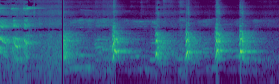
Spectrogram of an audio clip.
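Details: Dog barking, with a baby pitbull and a bulldog named together: a burst of mid-pitched, harmonic barks, then six sharp single barks spaced about half a second to a second apart, each fading quickly, over a quiet indoor background.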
